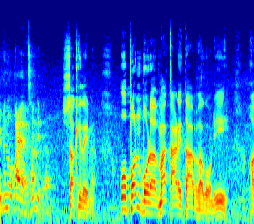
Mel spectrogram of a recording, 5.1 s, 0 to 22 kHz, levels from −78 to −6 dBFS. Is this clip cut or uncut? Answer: uncut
